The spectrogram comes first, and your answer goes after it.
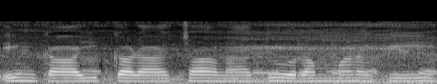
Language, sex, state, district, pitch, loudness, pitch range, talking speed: Telugu, male, Andhra Pradesh, Sri Satya Sai, 150 Hz, -15 LUFS, 145-155 Hz, 80 wpm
